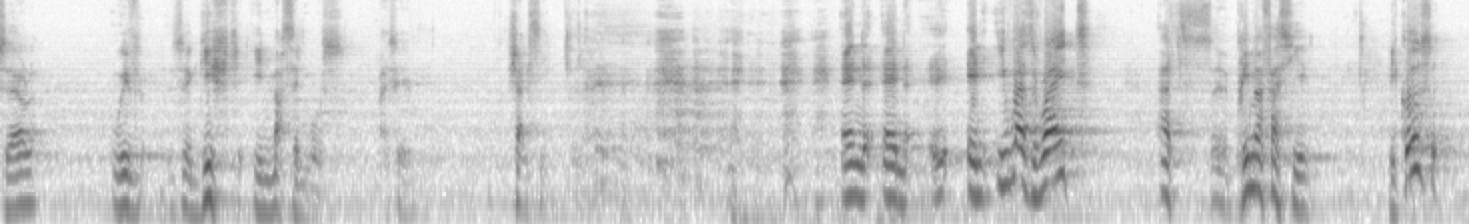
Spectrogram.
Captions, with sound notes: in Husserl with the gift in Mauss. I say Chelsea (laughs), and he was right at prima facie, because in most,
